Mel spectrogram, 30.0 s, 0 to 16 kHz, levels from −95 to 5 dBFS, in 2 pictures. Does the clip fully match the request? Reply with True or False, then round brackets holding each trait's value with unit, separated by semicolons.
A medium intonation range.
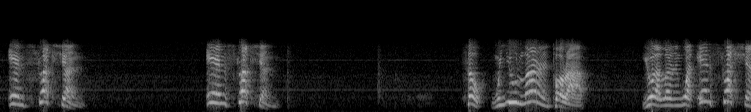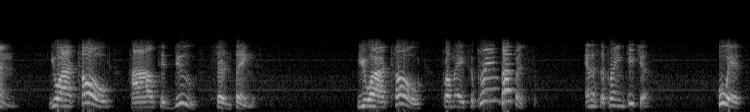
False (7.9 semitones)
